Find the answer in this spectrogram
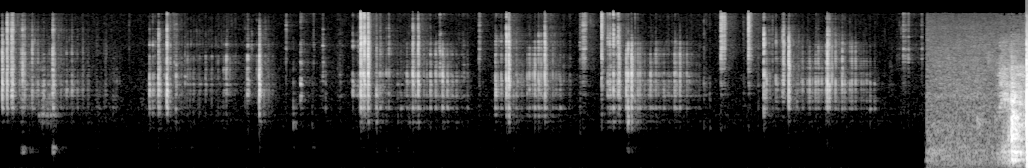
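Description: A small screwdriver undoes the little screws around the edge of a Nissan Leaf plastic headlight housing, and the screws clink as they are set down. It comes through as faint, irregular light clicks and small metallic clinks.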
